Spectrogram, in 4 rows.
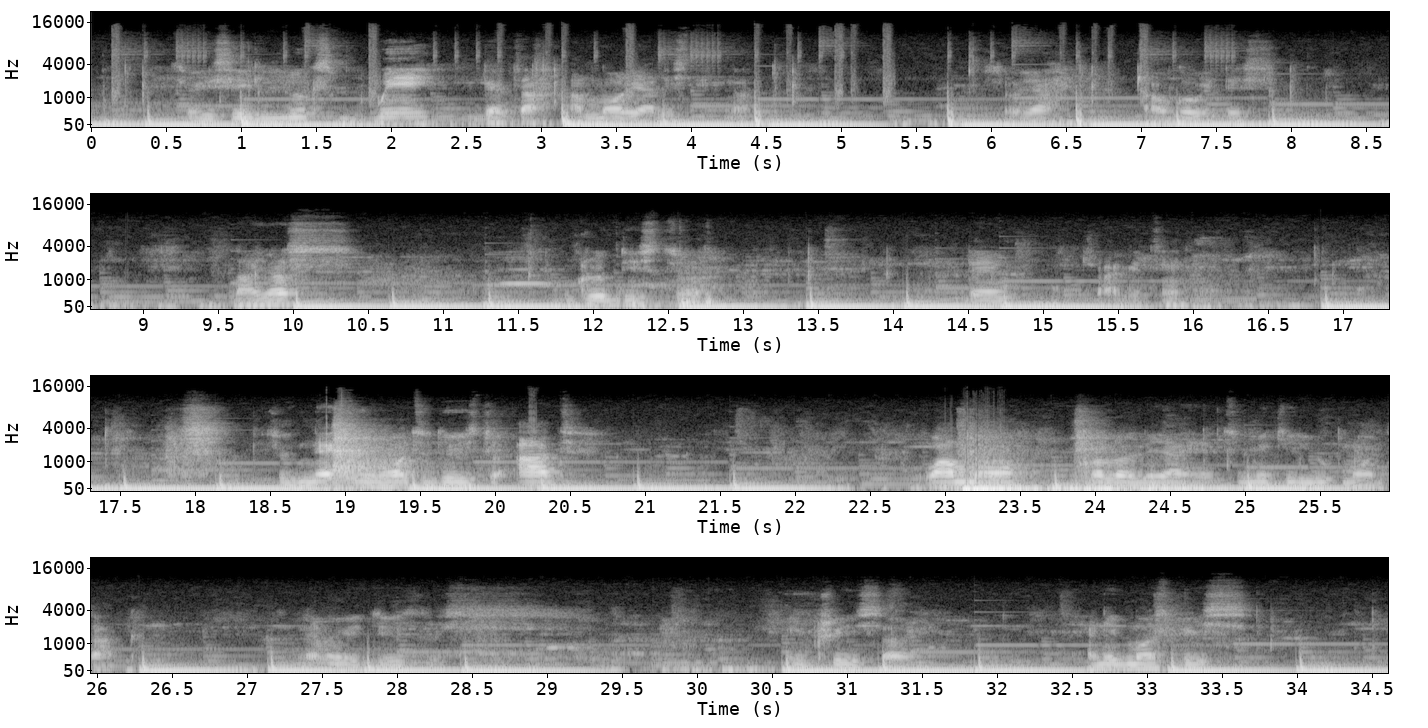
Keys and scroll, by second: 1.5 space, 3.5 space, 7.1 space, 23.8 space, 25.3 space, 34.2 space.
